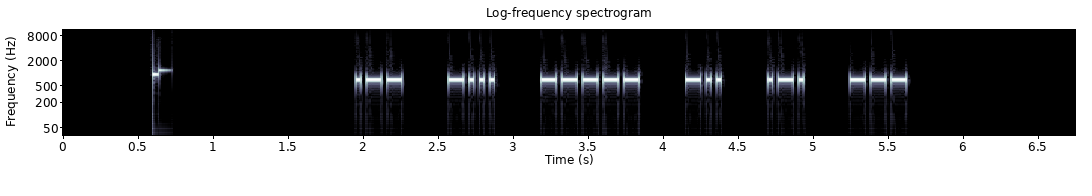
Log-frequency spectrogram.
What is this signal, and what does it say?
Morse code, heard as a keyed tone, about 36 wpm, spaced as for 20 wpm, 700 Hz. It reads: WB0DRO
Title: USA Call Signs - 6 Characters - 3x Character Spacing - 35wpm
